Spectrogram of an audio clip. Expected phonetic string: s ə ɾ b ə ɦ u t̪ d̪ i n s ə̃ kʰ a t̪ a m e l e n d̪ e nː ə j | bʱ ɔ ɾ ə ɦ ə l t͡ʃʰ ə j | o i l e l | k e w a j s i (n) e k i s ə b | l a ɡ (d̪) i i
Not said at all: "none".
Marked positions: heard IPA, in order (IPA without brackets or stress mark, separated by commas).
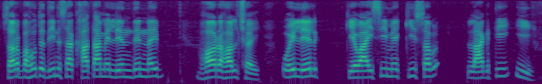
m, t̪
